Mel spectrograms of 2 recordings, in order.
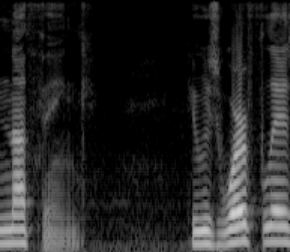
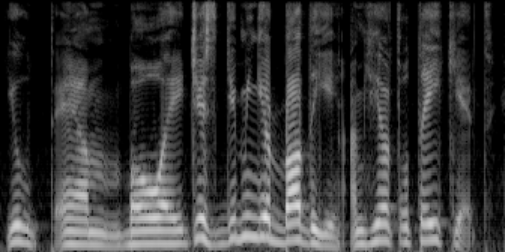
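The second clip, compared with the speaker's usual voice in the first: sludge villain voice; 5 dB louder than usual. Acted. Sludge villain to Izuku after being burst apart, insistent villain voice. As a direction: press the victim like a frustrated monster. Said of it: "The sludge villain starts to speak again".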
